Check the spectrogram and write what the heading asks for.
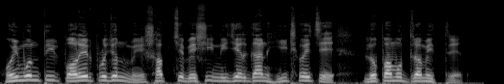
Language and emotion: Bengali, neutral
